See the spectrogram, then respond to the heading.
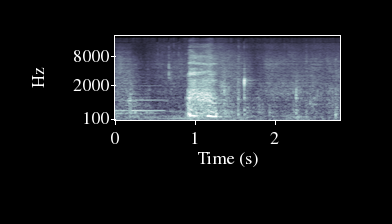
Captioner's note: Justine grunts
